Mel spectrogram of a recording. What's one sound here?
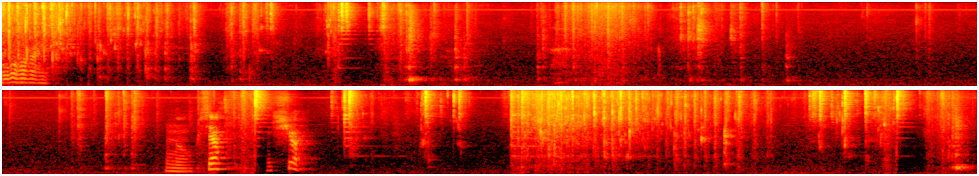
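Water splashes and sloshes in a metal basin.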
